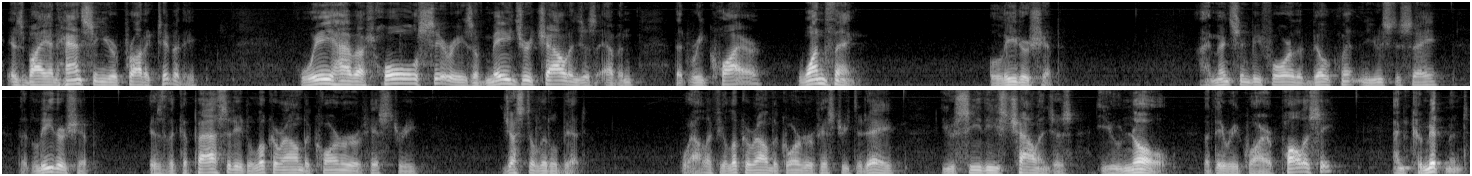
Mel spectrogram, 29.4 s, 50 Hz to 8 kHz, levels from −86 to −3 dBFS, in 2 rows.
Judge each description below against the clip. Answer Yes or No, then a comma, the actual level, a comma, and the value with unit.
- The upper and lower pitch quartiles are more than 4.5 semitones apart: No, average, 3.8 semitones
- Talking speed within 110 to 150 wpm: Yes, slow, 135 wpm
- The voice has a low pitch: Yes, low, 105 Hz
